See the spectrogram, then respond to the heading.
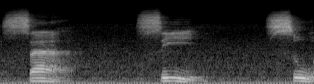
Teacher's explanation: kalau kita mengucapkan sa, ujung lidah kita nempel ke dinding bawah, ya, dinding bagian dalam yang bagian bawahnya dari gigi seri bawah, ya. Sa, si, su, terasa ya, ujung lidahnya nempel di situ. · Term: huruf sin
